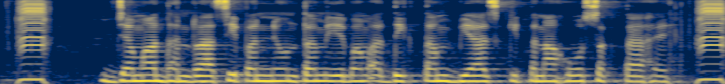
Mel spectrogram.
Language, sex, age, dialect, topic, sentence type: Hindi, female, 31-35, Garhwali, banking, question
